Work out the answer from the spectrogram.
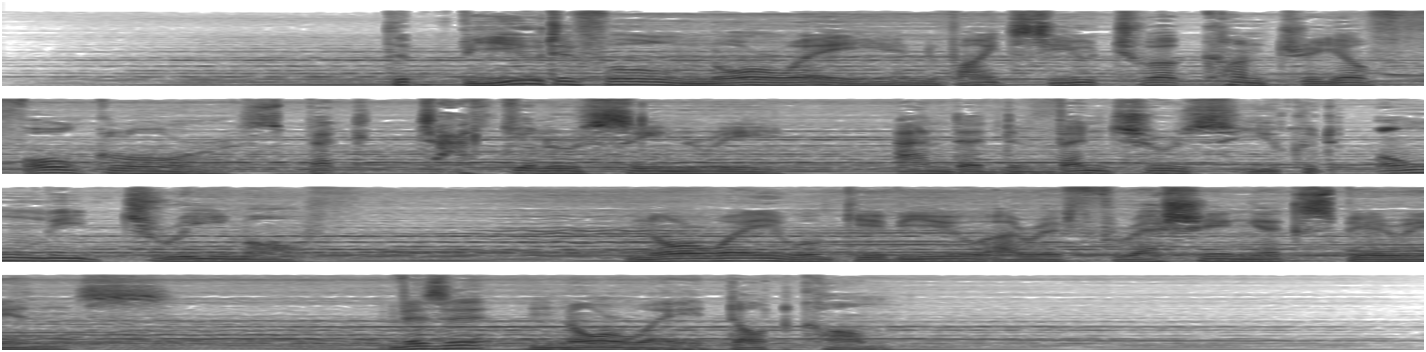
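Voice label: Norwegian English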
